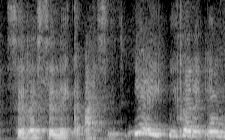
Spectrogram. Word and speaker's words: salicylic acid: my time pronouncing uh celestic acid i had to think one minute salicylic acid now salicylic acid is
